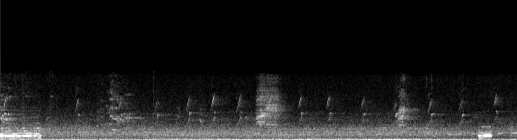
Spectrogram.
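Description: Small birds chirping: quick, short high chirps repeating about twice a second, over a steady low hum. A short tone sounds near the end.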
